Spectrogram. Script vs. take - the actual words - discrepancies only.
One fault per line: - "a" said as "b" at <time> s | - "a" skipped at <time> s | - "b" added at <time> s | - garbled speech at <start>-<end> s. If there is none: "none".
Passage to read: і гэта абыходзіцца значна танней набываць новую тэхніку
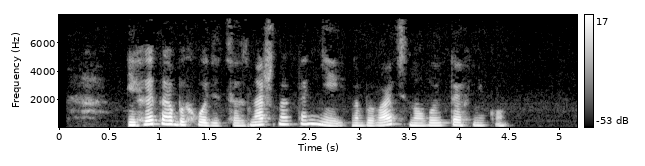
none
